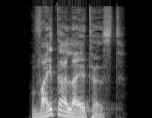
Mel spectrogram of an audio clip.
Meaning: inflection of weiterleiten: 1. second-person singular dependent present 2. second-person singular dependent subjunctive I
- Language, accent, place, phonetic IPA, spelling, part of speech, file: German, Germany, Berlin, [ˈvaɪ̯tɐˌlaɪ̯təst], weiterleitest, verb, De-weiterleitest.ogg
